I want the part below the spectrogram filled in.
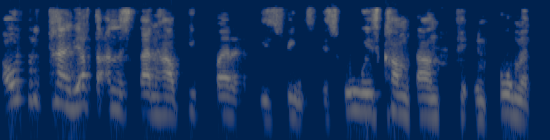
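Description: A man's voice: on the high side, big pitch swings, quick pace, breathy edge, dry recording, muffled recording. A man with an urban London roadman accent, arguing emphatically in street slang in a heated casual discussion.

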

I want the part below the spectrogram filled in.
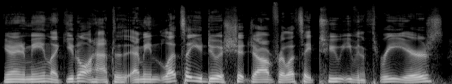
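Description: Casting note: man, quick talker, lowish voice, dry close mic, loose and profane podcast chatter. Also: fairly even intonation, no echo. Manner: fast-talking, swears freely, laughs easily. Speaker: podcast co-host. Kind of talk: casual podcast chat.

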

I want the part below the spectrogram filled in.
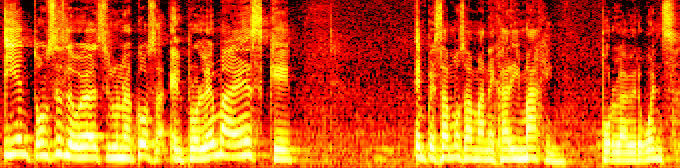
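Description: Preacher, male, lively sermon delivery that keeps firing questions at the pews. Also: high voice, moderate pace. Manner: animated, questions the audience directly. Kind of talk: sermon to a congregation.

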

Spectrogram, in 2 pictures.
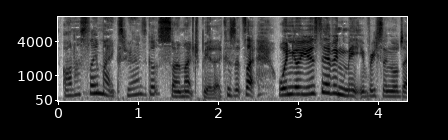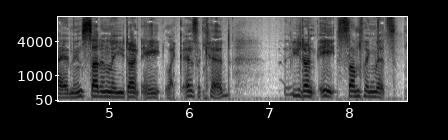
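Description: A young woman speaks quickly in a mid-range voice, with a New Zealand accent, though Arabic is her first language. She's chatting casually about personal things, rambling and filling her sentences with "like" constantly.

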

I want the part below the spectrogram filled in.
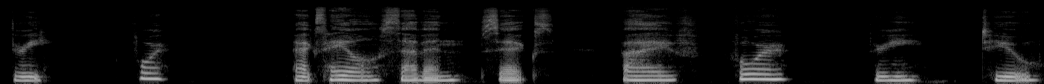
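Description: Woman, sleep meditation narrator, extremely unhurried, heavy vocal fry, hushed and soothing. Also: mid-range voice, no room sound. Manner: hushed, soothing bedtime delivery, at times near whisper. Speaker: guided relaxation narrator. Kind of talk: sleep meditation narration, slow body scan.

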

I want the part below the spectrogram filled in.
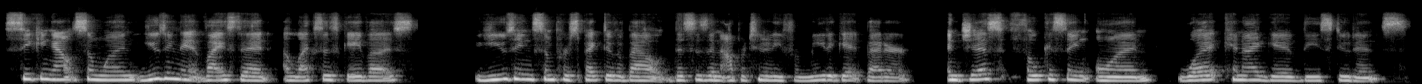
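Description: A woman's voice: medium pitch, a little mellow. A woman teacher speaking earnestly and encouragingly in a reflective, conversational way, with fillers and restarts.

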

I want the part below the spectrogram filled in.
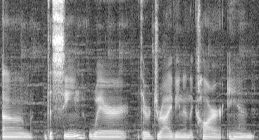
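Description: A man's voice: on the low side, steady tone, drawn-out words, a little mellow, soft background music. A man co-hosting a podcast, chatting casually and enthusiastically about movies, rambling and teasing. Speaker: podcast co-host.

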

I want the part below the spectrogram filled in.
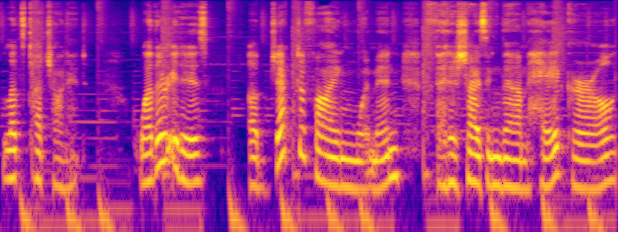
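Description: A woman host opening a podcast and drawing out her guest in an encouraging, conversational way. Her voice sits a little low, and faint music plays underneath. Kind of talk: podcast interview.

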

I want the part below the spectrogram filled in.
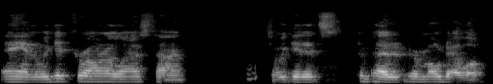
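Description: A man's voice: medium pitch, flat delivery, moderate pace, darkish tone, reverberant, poor audio. A man in his twenties chatting casually on a podcast in a loose, slangy way, calling people bro. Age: 20s. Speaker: podcast co-host. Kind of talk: casual chat.

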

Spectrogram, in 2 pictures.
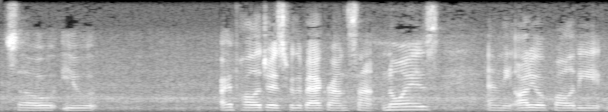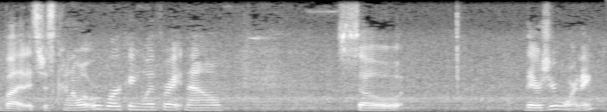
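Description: A woman in her thirties hosting a casual solo podcast, chatty and giggling nervously, recorded in low-quality audio in a small studio on a busy street. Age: 30s. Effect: low-quality audio with street noise. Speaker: podcast host. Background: traffic and air-conditioner hum.

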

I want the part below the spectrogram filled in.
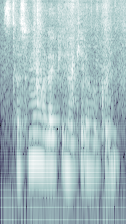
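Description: Mellow woman narrating a tale. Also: mid-range voice, gravelly, a little hiss or hum. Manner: steady, measured reading. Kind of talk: audiobook narration.

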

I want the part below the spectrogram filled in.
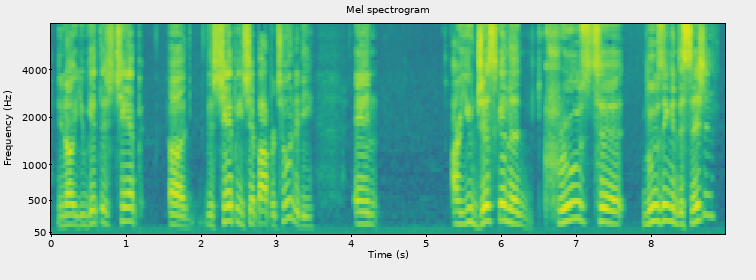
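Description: A casual fight breakdown from a man who talks in blunt, profane slang and often restarts his sentences. His voice sits a little high for a man. The recording is dry, with no room sound. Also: a little slow, mellow, no room sound. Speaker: MMA commentator.

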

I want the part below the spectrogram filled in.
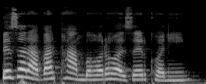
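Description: A woman's voice: fairly high pitch, animated, lightly acted. A woman voicing a practical young woman giving urgent instructions while treating a wound, in an audiobook. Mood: instructing.

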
